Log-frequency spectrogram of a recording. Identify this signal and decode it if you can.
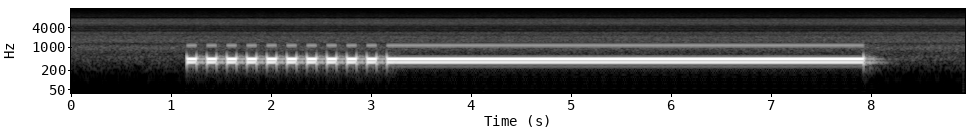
Telephone call progress tone (North American plan), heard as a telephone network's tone, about 350, 440 Hz, 0.1 s on and 0.1 s off, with room echo. Stutter dial tone.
